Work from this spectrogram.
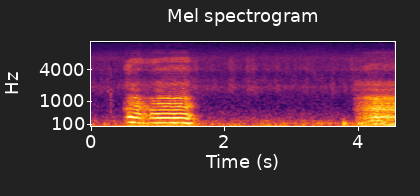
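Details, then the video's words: Bulldog puppy Luna snoring like a grown man indoors in a small room: a loud, droning, harmonic-rich snore lasting about a second, a quiet pause, then another rumbling snore beginning near the end. "Puppy Snoring 😴 Like a Grown man"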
